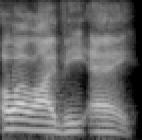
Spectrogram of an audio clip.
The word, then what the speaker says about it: Oliva: So, Oliva, O L I Va, um um sometimes pronounced Oliva or or Oliva, your your your choice.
